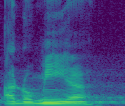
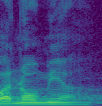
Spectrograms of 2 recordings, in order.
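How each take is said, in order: First: The stress falls on the syllable mi. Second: The stress falls on the syllable no. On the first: "si la pronuncia tildándole la i eh, final" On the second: "si la pronuncia anomia"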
